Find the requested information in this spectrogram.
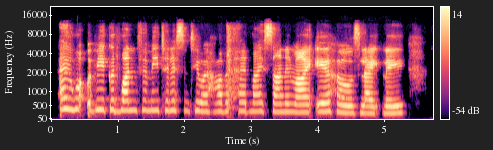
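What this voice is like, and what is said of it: Put-on South African accent. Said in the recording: “That's my South African accent.”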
